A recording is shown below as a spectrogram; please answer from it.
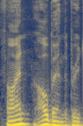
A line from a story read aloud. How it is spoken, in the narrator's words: he said in a weary tone, as if to announce that despite all the bullshit he'd had to endure, he would still do the right thing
